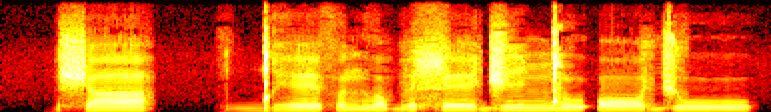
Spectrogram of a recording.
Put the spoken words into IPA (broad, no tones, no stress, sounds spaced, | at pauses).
ʃ a | ɡ͡ǃ eː θ o n ð ɔ b e ɬ eː d͡ʒ iː ŋ͡ǃ uː ʔ ɔː d͡ʒ uː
